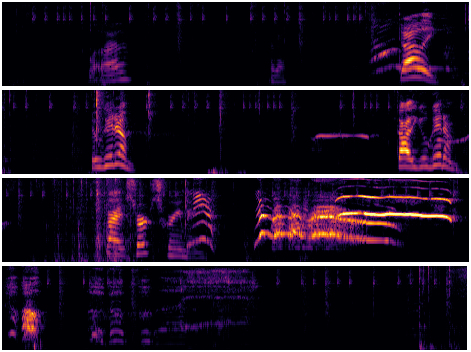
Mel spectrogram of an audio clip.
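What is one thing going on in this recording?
A small boy talks close by.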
